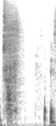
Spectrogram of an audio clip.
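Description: A single quick sneeze bursts out at close range, followed by short soft vocal sounds, with no clear talking.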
